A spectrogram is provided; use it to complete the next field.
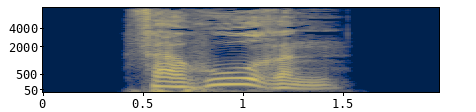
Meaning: to spend on prostitution
- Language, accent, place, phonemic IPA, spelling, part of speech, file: German, Germany, Berlin, /fɛɐ̯ˈhuːʁən/, verhuren, verb, De-verhuren.ogg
